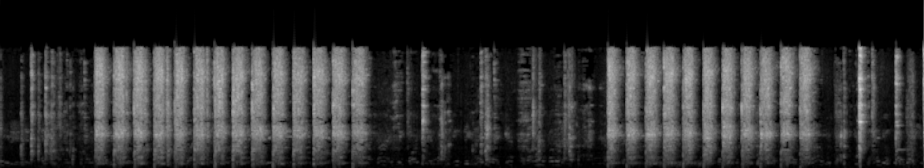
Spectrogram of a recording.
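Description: Wooden-handled wire brush scrubbed quickly back and forth over a steel plate, about six strokes a second, in two bouts with a short pause between them.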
